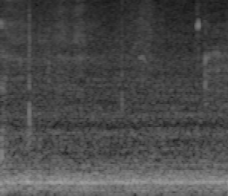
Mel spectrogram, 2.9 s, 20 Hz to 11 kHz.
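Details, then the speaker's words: AC Infinity Cloudline S6 inline duct fan in a 4x4 grow tent on speed 4, side vent cover off, winding up: steady mid-pitched hum over a soft airy rush with no rattles or wobble; running fine. "We're going to let this fan wind up real good."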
